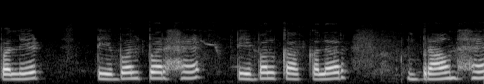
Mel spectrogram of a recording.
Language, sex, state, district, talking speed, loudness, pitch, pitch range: Hindi, female, Jharkhand, Palamu, 110 wpm, -16 LUFS, 270 Hz, 250-285 Hz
